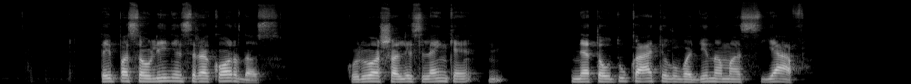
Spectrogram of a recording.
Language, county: Lithuanian, Vilnius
